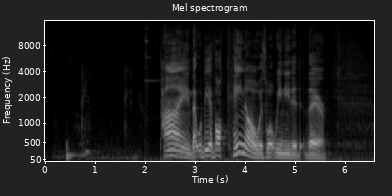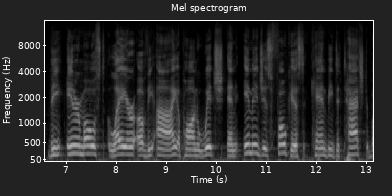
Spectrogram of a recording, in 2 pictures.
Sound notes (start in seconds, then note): 0.1 whispering; 2.0 timer chimes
